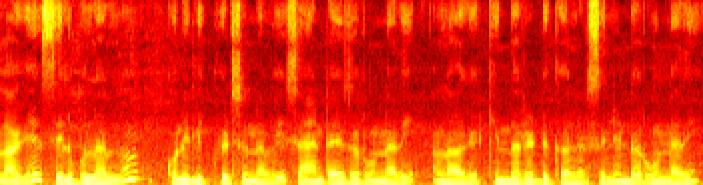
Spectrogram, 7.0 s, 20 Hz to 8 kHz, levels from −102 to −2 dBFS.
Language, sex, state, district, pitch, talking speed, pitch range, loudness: Telugu, male, Telangana, Mahabubabad, 140 Hz, 100 wpm, 135-155 Hz, -15 LUFS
